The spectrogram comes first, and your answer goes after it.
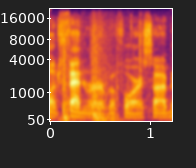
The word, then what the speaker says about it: Fenrir: And also, I would like to say it is pronounced Fenrir, not Fenrir, but that's just a small little Norse mythology critique of you. So I'm pretty sure I've heard Thor call it Fenrir before, so I'm not gonna get into that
